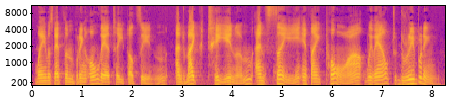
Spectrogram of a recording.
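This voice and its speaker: A man voicing a measured, practical Prime Minister in a fairy tale, advising deliberately. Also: medium pitch, animated, bright, forceful tone, poor audio.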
